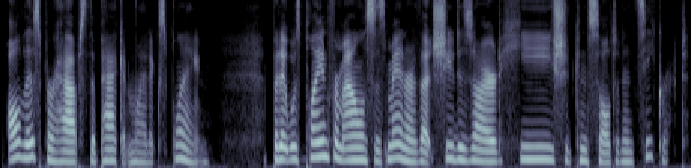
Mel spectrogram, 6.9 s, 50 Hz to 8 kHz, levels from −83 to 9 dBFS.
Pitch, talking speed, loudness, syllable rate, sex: 205 Hz, 200 wpm, -20 LUFS, 5.4 syllables/s, female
